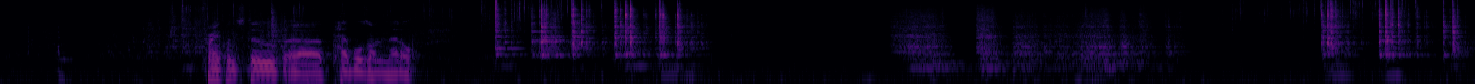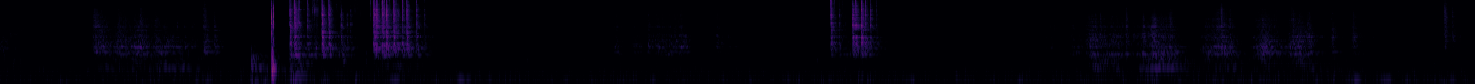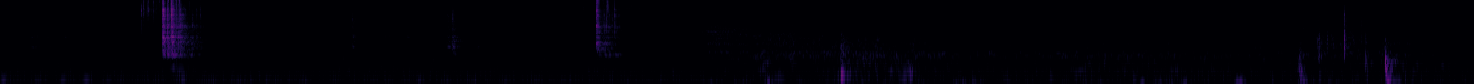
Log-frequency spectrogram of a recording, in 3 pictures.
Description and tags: FranklinStovePebblesOnMetal RX
Various sounds from VERY old franklin wood burning stove
door, groans, clang, rusty, metal, stove, metallic, hinge, old, iron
